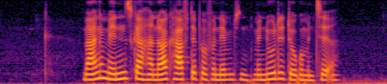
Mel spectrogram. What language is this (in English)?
Danish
